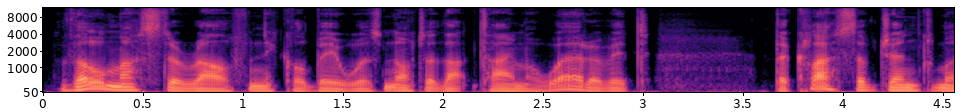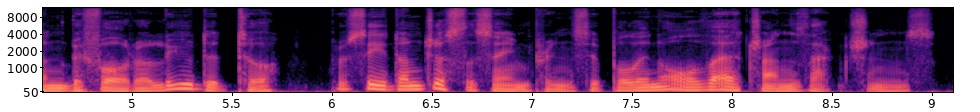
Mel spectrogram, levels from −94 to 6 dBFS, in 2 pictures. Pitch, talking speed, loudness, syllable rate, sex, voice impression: 100 Hz, 190 wpm, -23 LUFS, 5.6 syllables/s, male, masculine, adult-like, slightly thick, slightly intellectual, sincere, calm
